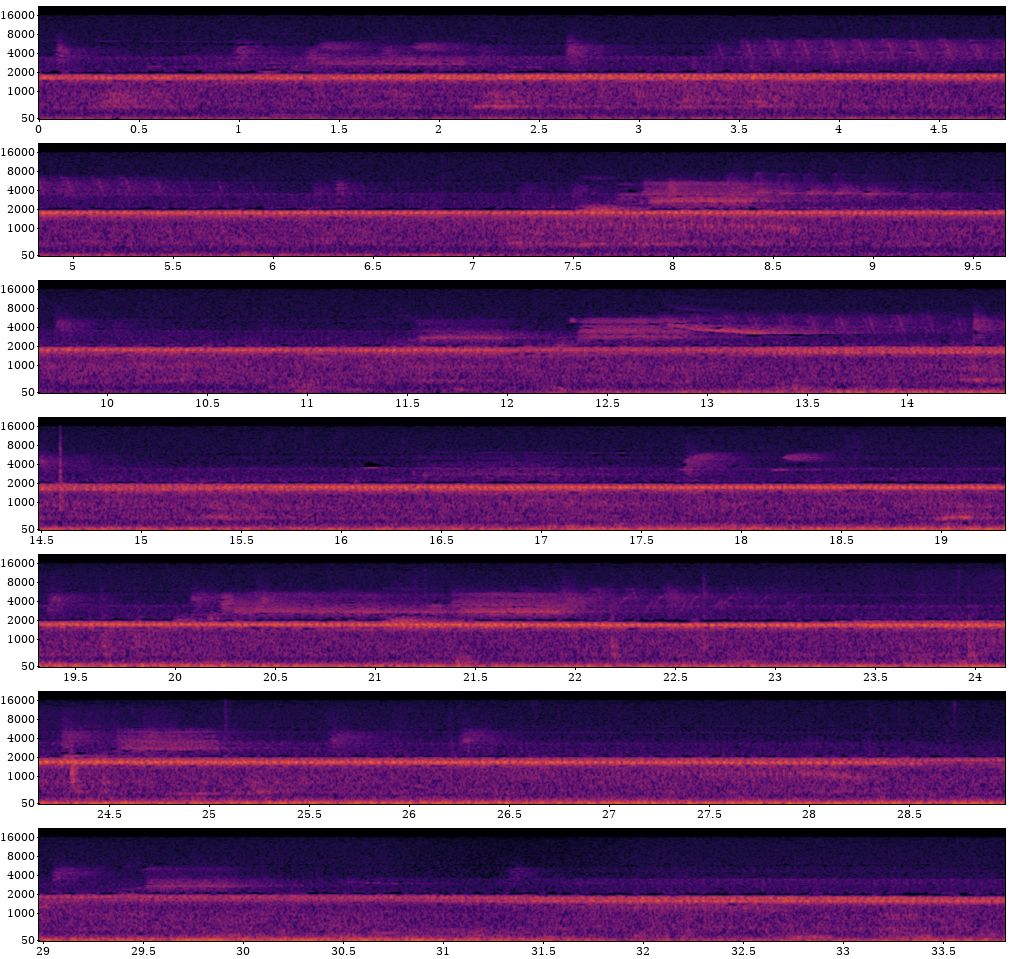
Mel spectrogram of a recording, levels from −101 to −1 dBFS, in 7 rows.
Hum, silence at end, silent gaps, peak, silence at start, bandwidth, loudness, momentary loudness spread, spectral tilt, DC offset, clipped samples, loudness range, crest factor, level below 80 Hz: none; 0 s; none; -26 dBFS; 0 s; 16.5 kHz; -41 LUFS; 7 LU; -3 dB/octave; under 0.1%; under 0.1%; 5 LU; 16 dB; -48 dBFS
